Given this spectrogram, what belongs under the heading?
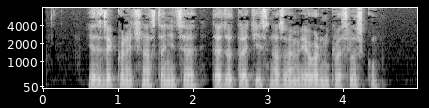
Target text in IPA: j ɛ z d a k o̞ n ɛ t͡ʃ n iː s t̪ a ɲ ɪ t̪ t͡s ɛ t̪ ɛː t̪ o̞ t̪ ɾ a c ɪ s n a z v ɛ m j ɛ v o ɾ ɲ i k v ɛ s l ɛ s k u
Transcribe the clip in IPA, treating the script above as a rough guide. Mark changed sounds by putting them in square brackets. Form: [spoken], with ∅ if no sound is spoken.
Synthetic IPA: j ɛ z d [ɛ] k o̞ n ɛ t͡ʃ n [aː] s t̪ a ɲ ɪ [∅] t͡s ɛ t̪ ɛː t̪ o̞ t̪ ɾ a c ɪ s n a z v ɛ m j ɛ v o ɾ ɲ i k v ɛ s l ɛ s k u

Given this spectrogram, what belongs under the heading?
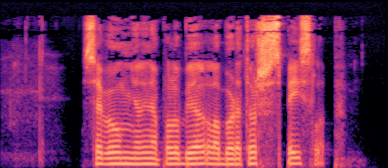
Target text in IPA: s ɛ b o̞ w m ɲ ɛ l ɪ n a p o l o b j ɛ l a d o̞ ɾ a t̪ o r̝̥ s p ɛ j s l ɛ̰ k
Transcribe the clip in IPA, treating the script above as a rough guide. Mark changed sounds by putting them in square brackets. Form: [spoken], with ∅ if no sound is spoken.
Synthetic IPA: s ɛ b o̞ w m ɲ ɛ l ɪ n a p o l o b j ɛ l a [b] o̞ ɾ a t̪ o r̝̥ s p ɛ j s l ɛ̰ [p]

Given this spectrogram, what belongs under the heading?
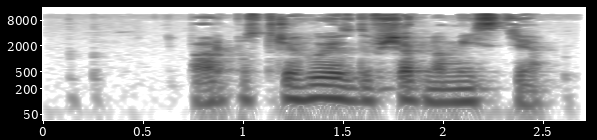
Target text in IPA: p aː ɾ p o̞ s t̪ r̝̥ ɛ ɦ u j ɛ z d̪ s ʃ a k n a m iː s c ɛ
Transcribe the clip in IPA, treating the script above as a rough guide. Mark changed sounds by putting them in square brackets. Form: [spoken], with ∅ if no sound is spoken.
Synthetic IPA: p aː ɾ p o̞ s t̪ r̝̥ ɛ ɦ u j ɛ z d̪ [f] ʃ a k n a m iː s c ɛ

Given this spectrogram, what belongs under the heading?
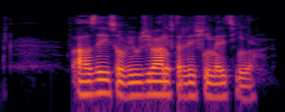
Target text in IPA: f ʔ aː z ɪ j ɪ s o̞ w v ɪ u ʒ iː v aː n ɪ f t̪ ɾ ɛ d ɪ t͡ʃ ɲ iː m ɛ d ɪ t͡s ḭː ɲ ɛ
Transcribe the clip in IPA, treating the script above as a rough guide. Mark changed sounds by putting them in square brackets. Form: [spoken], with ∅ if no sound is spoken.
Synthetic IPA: f ʔ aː z ɪ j ɪ s o̞ w v ɪ u ʒ iː v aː n ɪ f t̪ ɾ [a] d ɪ t͡ʃ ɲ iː m ɛ d ɪ t͡s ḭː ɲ ɛ

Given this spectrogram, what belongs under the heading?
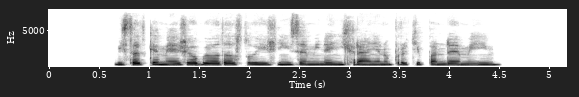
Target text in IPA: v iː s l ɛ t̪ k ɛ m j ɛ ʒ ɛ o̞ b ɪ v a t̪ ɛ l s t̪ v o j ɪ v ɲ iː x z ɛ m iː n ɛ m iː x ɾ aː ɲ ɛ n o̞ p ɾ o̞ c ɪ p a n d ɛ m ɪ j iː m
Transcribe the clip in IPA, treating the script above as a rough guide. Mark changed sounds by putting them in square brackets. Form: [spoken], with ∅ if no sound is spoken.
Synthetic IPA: v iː s l ɛ t̪ k ɛ m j ɛ ʒ ɛ o̞ b ɪ v a t̪ ɛ l s t̪ v o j ɪ [ʒ] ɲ iː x z ɛ m iː n ɛ [ɲ] iː x ɾ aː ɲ ɛ n o̞ p ɾ o̞ c ɪ p a n d ɛ m ɪ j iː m

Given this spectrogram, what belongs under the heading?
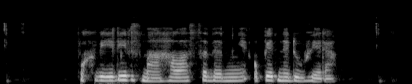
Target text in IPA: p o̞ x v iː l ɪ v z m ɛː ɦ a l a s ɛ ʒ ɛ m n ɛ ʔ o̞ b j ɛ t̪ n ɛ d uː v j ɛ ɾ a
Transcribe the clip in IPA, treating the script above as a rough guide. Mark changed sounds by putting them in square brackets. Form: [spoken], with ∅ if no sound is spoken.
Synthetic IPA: p o̞ x v iː l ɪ v z m [aː] ɦ a l a s ɛ [v] ɛ m [ɲ] ɛ ʔ o̞ [p] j ɛ t̪ n ɛ d uː v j ɛ ɾ a

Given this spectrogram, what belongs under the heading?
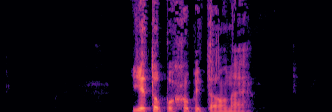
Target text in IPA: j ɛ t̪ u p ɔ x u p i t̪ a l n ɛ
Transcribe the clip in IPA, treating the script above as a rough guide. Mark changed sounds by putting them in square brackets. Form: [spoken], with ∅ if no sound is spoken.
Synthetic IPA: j ɛ t̪ [ɔ] p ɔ x [ɔ] p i t̪ [ɛ] l n [ɛː]

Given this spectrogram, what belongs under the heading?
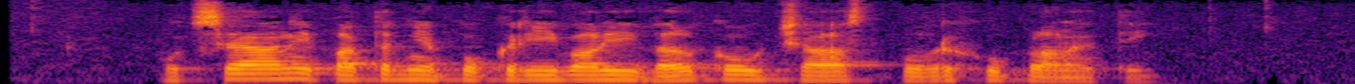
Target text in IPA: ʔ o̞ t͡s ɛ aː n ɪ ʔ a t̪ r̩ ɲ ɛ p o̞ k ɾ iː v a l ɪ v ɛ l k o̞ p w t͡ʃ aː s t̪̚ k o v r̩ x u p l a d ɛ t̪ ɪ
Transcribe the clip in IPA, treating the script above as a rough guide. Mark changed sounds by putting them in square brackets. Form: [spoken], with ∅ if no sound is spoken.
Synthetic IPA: ʔ o̞ t͡s ɛ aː n ɪ [p] a t̪ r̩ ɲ ɛ p o̞ k ɾ iː v a l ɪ v ɛ l k o̞ [∅] w t͡ʃ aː s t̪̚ [p] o v r̩ x u p l a [n] ɛ t̪ ɪ

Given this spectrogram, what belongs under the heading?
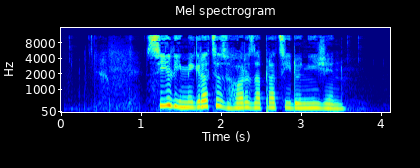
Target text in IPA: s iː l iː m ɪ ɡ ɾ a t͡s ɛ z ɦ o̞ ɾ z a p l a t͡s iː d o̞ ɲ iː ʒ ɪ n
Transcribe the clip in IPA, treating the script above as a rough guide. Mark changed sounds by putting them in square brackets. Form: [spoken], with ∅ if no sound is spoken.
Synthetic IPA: s iː l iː m ɪ ɡ ɾ a t͡s ɛ z ɦ o̞ ɾ z a p [ɾ] a t͡s iː d o̞ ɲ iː ʒ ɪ n

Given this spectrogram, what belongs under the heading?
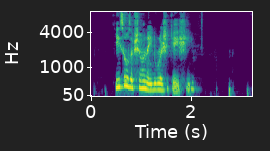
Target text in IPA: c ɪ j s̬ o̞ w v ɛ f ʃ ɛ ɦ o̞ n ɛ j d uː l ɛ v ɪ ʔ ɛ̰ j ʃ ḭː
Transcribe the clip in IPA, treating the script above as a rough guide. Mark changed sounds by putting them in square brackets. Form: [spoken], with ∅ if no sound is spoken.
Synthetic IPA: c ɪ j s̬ o̞ w [z] ɛ f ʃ ɛ ɦ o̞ n ɛ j d uː l ɛ [ʒ] ɪ [c] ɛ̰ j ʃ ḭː

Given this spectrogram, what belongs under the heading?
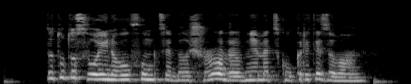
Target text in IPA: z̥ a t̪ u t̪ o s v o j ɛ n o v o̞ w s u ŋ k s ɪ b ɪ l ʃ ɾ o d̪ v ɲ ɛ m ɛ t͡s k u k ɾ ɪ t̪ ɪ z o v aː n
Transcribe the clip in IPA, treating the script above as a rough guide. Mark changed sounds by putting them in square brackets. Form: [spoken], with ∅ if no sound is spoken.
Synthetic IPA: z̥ a t̪ u t̪ o s v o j [i] n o v o̞ w [f] u ŋ k [t͡s] ɪ b ɪ l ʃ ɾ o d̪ v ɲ ɛ m ɛ t͡s k u k ɾ ɪ t̪ ɪ z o v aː n

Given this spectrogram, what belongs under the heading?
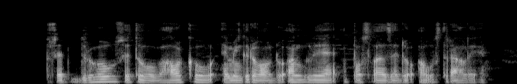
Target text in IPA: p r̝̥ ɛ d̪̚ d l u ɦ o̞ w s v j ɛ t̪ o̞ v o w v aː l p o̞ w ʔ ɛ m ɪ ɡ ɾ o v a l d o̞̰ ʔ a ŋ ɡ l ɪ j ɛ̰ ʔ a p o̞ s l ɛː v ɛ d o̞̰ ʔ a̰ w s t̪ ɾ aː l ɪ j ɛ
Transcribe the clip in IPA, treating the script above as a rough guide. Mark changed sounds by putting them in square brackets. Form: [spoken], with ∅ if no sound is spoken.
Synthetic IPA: p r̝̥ ɛ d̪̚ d [ɾ] u ɦ o̞ w s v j ɛ t̪ o̞ v o w v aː l [k] o̞ w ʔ ɛ m ɪ ɡ ɾ o v a l d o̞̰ ʔ a ŋ ɡ l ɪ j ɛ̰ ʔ a p o̞ s l ɛː [z] ɛ d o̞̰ ʔ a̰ w s t̪ ɾ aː l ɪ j ɛ

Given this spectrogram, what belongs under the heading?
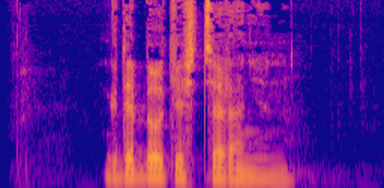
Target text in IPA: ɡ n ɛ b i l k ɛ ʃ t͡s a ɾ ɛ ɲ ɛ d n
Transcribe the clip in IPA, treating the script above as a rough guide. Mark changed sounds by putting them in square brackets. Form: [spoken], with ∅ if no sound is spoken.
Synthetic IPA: ɡ [d] ɛ b [ɪ] l [c] ɛ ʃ t͡s [ɛ] ɾ [a] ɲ ɛ [∅] n

